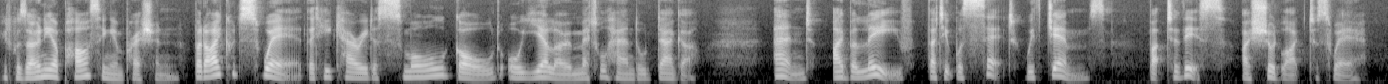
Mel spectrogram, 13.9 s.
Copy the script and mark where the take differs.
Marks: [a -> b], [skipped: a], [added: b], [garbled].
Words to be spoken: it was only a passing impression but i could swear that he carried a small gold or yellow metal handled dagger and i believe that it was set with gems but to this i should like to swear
it was only a passing impression but i could swear that he carried a small gold or yellow metal handled dagger and i believe that it was set with gems but to this i should like to swear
